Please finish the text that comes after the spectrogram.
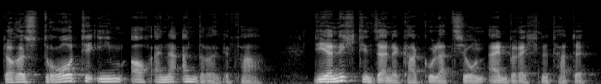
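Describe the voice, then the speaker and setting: Low, solemn serial narrator. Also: male voice, animated, a little slow. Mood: ominous. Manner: solemn, mock-pathetic, declaiming. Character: grave, melodramatic male radio narrator. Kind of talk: scripted radio serial narration.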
